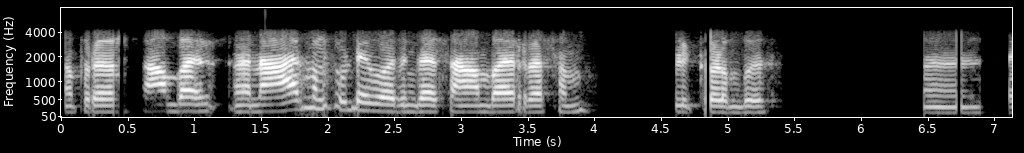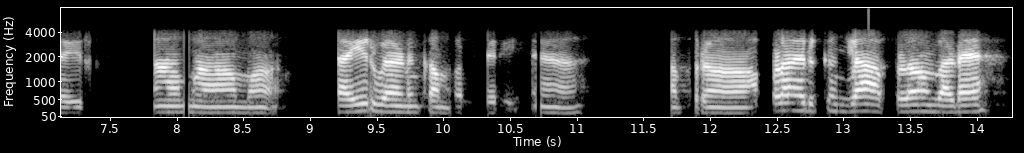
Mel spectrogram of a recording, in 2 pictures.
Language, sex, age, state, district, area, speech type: Tamil, female, 60+, Tamil Nadu, Tiruppur, rural, conversation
